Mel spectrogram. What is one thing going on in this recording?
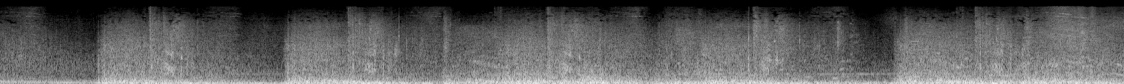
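Explosions boom loudly nearby, one after another.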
